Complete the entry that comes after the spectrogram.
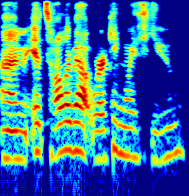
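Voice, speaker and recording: A woman in casual spiritual conversation, speaking earnestly and haltingly with emphatic repeats as a show host. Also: on the low side, steady tone, very noisy. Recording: dull, lo-fi audio.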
